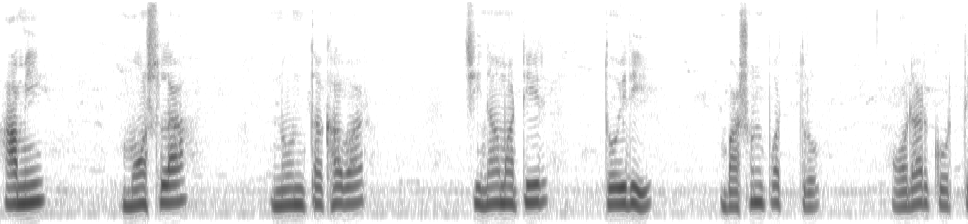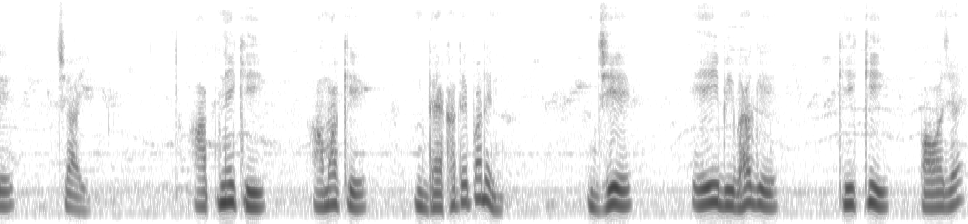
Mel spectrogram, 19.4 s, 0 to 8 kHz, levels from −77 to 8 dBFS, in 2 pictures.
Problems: constant background noise, background conversations at intervals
